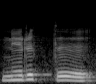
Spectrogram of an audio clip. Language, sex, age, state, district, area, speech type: Tamil, female, 18-30, Tamil Nadu, Madurai, urban, read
